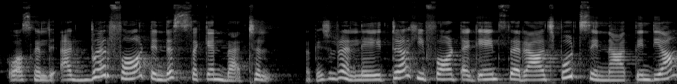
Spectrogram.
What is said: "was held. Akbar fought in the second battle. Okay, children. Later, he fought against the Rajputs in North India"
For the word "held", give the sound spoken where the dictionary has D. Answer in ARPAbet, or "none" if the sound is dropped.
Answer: none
